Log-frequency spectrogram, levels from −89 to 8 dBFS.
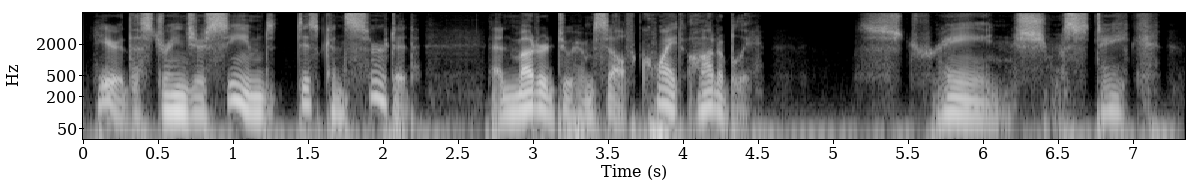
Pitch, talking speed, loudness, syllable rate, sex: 105 Hz, 105 wpm, -19 LUFS, 4.7 syllables/s, male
